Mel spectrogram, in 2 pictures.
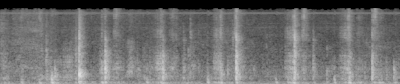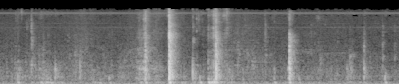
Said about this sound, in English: You're tipping it up. You're tipping the trailer up with all the carrots in.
